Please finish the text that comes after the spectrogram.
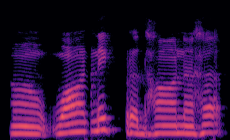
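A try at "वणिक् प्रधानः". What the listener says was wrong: Vanik. No, don't make it Va. You're reading it like Dirga. Vanik.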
